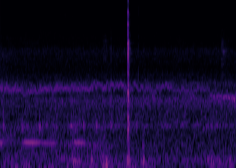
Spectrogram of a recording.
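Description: A single sharp click about a second in, over a low, steady background hiss and hum.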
